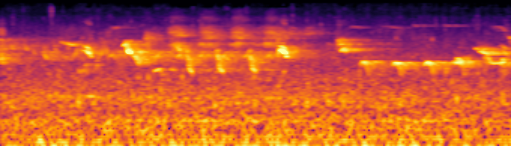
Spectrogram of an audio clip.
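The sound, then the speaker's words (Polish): Several birds chirp and twitter outdoors in spring, with bright, quick calls overlapping over a steady soft background hiss; no one speaks. “To jeszcze może chwileczkę posłuchajmy tej wiosny, która wybuchła nam prosto w twarz.”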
